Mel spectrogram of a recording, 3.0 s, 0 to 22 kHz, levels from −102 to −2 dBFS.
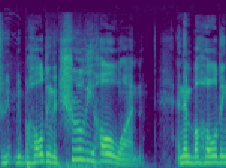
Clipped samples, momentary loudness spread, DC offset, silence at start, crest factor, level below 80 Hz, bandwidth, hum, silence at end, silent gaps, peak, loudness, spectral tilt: under 0.1%; 9 LU; under 0.1%; 0 s; 18 dB; -50 dBFS; 15.5 kHz; none; 0 s; none; -12 dBFS; -30 LUFS; -5.5 dB/octave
